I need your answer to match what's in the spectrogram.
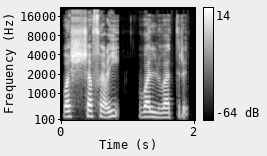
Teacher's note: वल वत्र में ता पर क़लक़ला नहीं करेंगे और बारीक पढ़ेंगे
